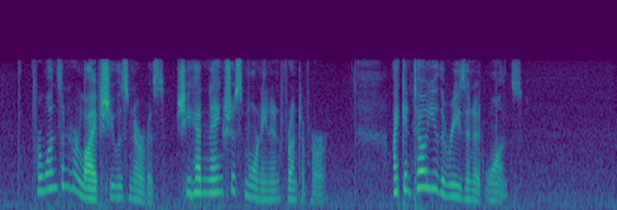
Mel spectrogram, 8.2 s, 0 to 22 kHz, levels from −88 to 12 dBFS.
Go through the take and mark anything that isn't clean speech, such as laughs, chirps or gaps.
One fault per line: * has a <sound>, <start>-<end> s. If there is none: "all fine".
all fine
